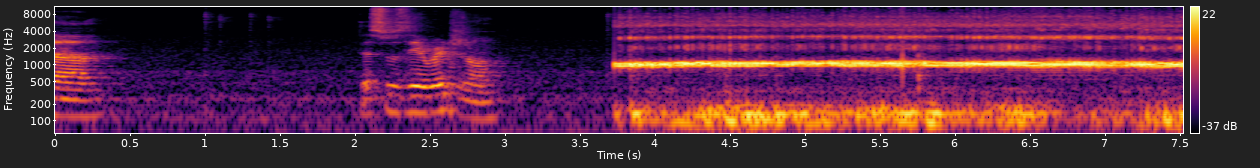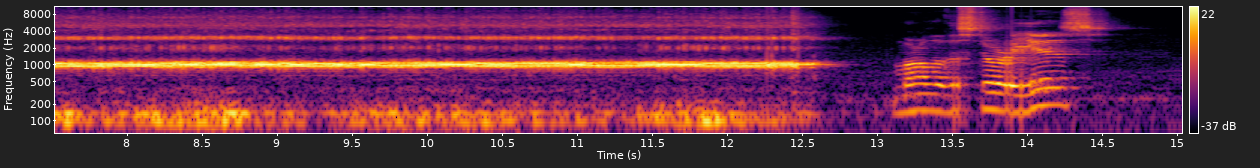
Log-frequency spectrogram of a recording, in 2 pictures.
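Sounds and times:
rough low buzz: 0:03.7 - 0:13.0
radio interference high whine: 0:03.8 - 0:13.0.

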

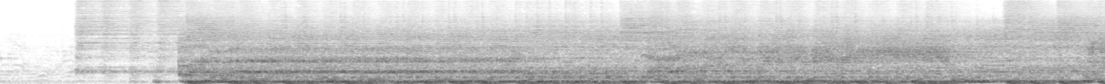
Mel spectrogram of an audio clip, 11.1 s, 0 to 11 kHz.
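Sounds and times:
metal band playing live: 0:01.7 - 0:11.0.

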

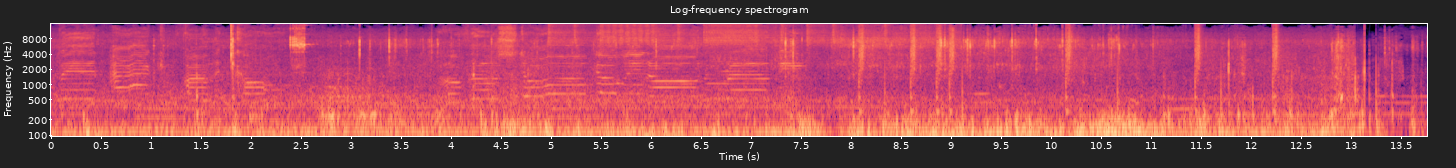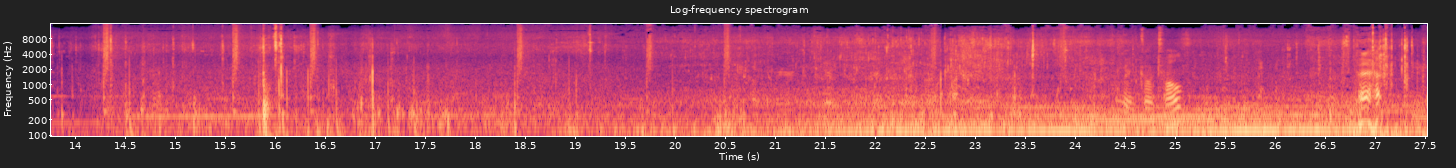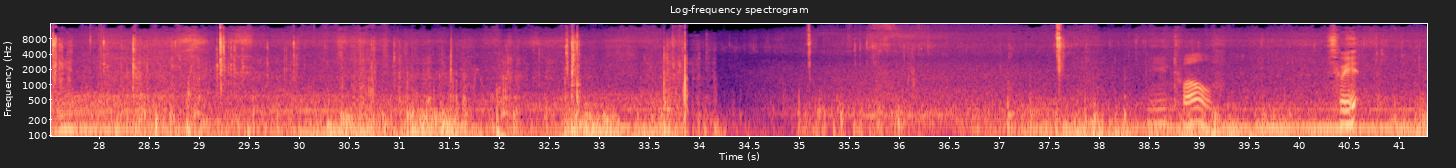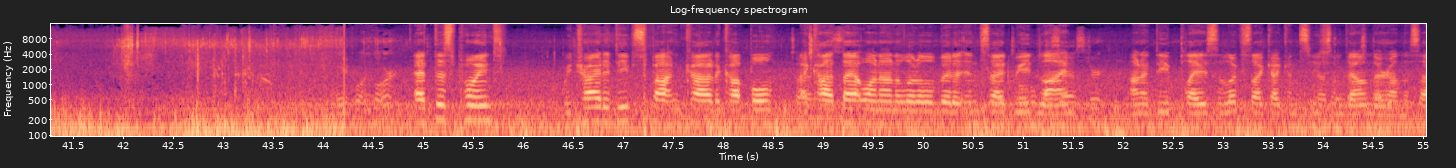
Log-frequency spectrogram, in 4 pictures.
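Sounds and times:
steady low hum: 0:00.0 - 0:55.0
wind rumbling against microphone: 0:00.0 - 0:55.0
gear clicking and knocking: 0:25.4 - 0:30.0.

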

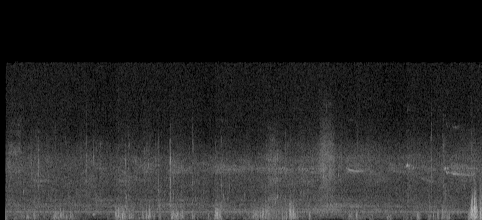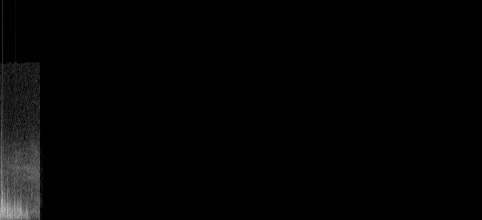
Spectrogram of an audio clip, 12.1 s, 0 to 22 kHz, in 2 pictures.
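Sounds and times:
wind on microphone: 0:00.1 - 0:06.6.

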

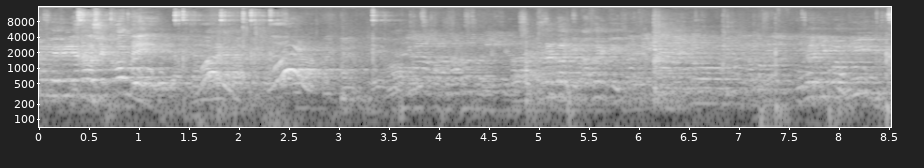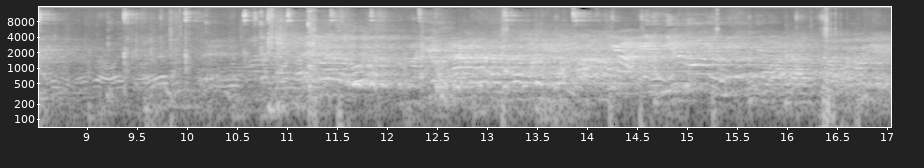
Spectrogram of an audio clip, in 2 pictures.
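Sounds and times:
students chatting: 0:00.0 - 0:17.0
sharp taps: 0:06.8 - 0:17.0.

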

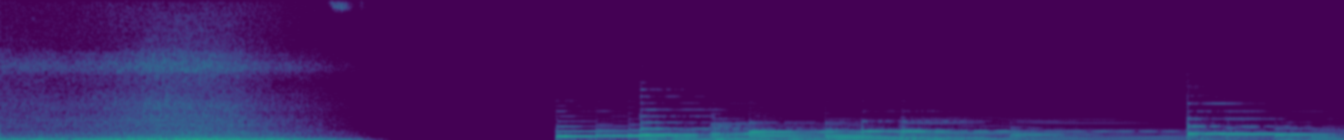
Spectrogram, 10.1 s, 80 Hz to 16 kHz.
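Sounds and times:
car road and engine rumble: 0:00.0 - 0:02.8.

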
